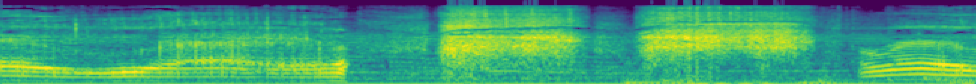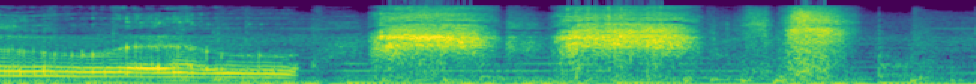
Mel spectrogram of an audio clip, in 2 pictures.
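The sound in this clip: A voice imitates a very angry cat, alternating long, wavering yowls with several loud, sharp hissing spits in a rough, uneven rhythm.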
